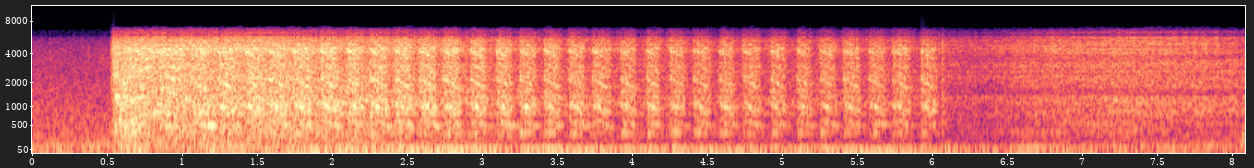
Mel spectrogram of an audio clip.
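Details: '72 Dodge Tradesman van, spark finally got out of the points, carb primed: starter cranks about three beats a second for five seconds, then stops without catching; crank no start, owner will test a plug for spark.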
